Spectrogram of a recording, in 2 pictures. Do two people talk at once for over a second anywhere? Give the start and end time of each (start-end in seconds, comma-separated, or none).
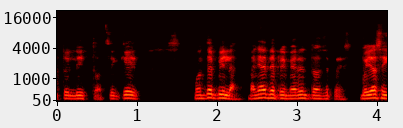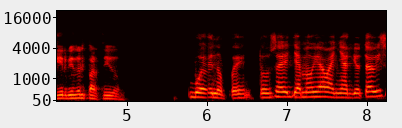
none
